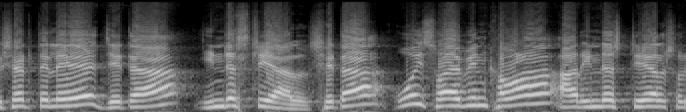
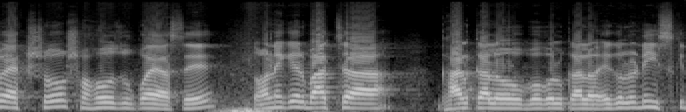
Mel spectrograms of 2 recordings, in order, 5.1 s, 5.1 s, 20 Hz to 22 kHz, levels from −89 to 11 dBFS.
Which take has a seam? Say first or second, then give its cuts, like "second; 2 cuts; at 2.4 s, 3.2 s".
second; 1 cut; at 1.7 s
